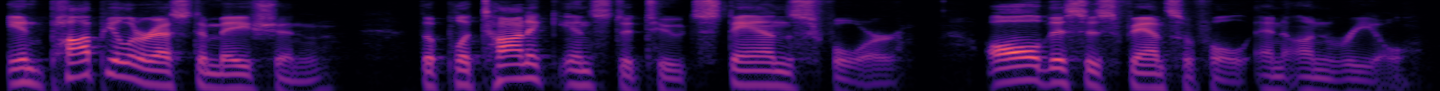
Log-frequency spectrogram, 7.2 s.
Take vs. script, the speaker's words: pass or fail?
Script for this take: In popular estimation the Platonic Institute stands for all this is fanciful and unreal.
pass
